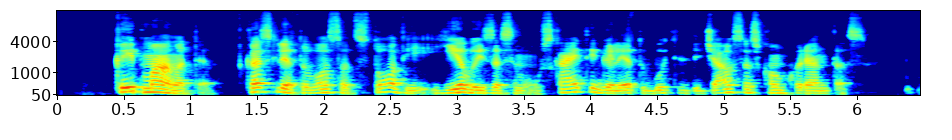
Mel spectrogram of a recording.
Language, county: Lithuanian, Šiauliai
